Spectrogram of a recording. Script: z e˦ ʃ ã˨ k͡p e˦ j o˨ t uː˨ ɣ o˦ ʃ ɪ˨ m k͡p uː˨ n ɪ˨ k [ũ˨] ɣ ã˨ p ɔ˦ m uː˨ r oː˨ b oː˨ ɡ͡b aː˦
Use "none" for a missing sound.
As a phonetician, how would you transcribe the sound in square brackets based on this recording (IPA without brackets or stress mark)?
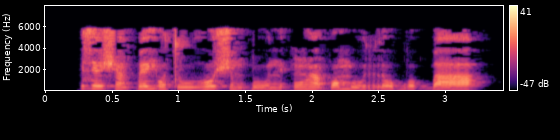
ũ˦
